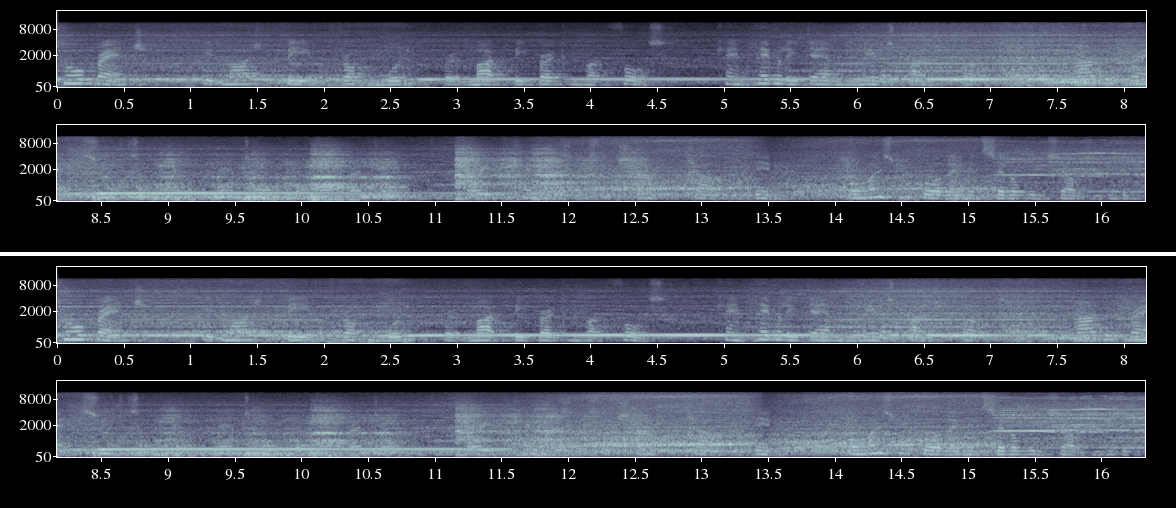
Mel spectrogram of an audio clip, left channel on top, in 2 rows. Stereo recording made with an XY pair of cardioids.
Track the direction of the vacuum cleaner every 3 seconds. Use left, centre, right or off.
right, right, centre, right, right, right.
